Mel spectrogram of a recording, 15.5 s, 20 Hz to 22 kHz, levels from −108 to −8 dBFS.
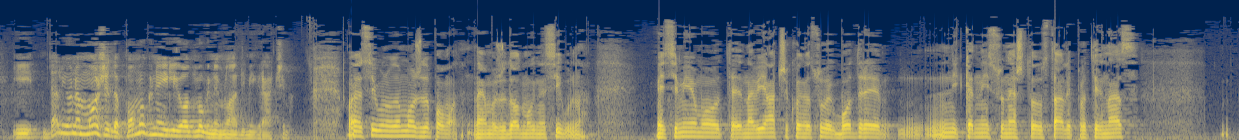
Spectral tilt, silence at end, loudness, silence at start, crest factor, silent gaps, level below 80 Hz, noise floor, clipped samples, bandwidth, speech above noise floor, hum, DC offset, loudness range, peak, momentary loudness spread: -6 dB/octave; 0.15 s; -17 LUFS; 0.15 s; 18 dB; none; -42 dBFS; -41 dBFS; under 0.1%; 13 kHz; 25 dB; none; under 0.1%; 2 LU; 0 dBFS; 11 LU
